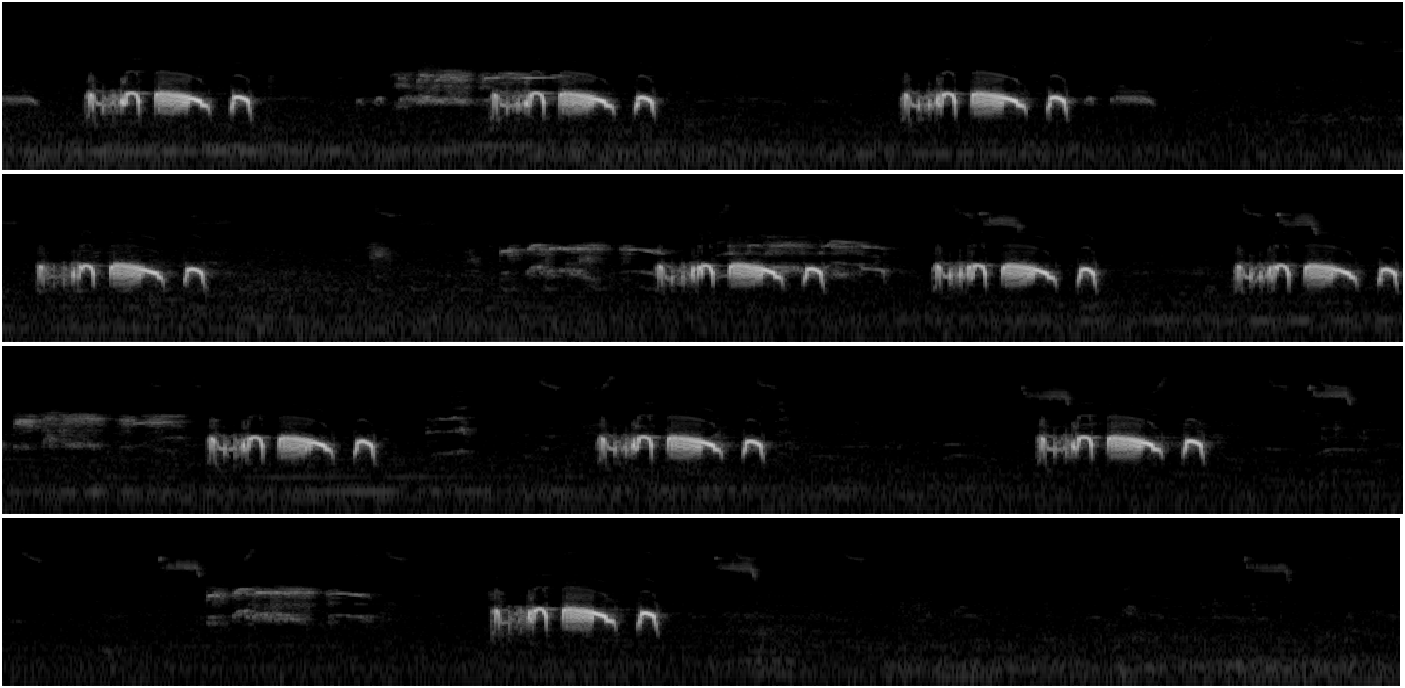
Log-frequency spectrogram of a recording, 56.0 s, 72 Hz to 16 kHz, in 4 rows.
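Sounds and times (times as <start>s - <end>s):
dove cooing: 0.0s - 6.7s, 8.9s - 11.6s, 14.3s - 16.3s, 19.0s - 25.2s, 26.2s - 32.8s, 33.9s - 36.0s, 38.2s - 40.3s, 46.8s - 49.6s
small bird chirps: 38.2s - 44.8s, 45.4s - 49.7s, 50.4s - 56.0s.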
